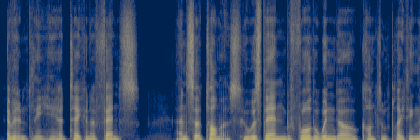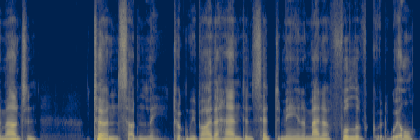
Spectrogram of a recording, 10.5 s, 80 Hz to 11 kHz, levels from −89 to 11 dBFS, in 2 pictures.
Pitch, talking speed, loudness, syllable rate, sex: 100 Hz, 200 wpm, -23 LUFS, 5.8 syllables/s, male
